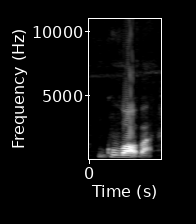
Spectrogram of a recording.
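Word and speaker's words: guava: अब देखिए यहाँ पे गौवा इसको प्रोनाउंस नहीं, इसको प्रोनाउंस करते हैं गुआवा।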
